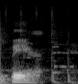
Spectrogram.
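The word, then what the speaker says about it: Bexar: hear in San Antonio the first one is bear like Bear right it sounds like bear but it's actually b e x a r which is the name of our County Bear County now nobody really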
